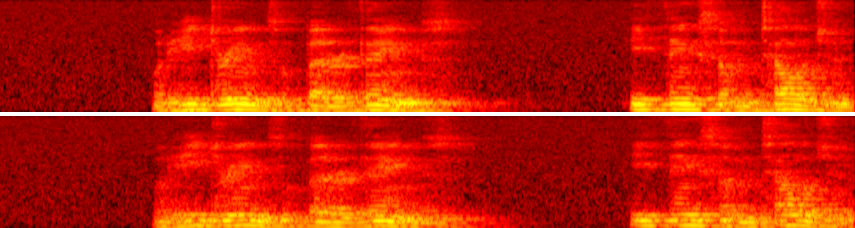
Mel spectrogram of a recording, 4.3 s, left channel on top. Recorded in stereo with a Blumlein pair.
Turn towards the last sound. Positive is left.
turn(degrees=70)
